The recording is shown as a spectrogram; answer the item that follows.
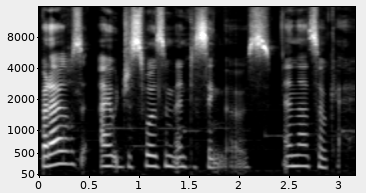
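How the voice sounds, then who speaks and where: A young woman with a low voice, chatting casually and rambling to her live stream audience. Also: moderate pace, darkish tone, faint music behind. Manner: chatty, rambling, self-deprecating. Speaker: streamer and musician.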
